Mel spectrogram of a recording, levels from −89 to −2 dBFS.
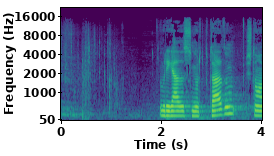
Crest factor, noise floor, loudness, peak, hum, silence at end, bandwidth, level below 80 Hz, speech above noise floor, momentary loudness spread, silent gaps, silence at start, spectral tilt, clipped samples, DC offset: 20 dB; -53 dBFS; -21 LUFS; -4 dBFS; none; 0 s; 15.5 kHz; -62 dBFS; 33 dB; 22 LU; none; 0 s; -4.5 dB/octave; under 0.1%; under 0.1%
